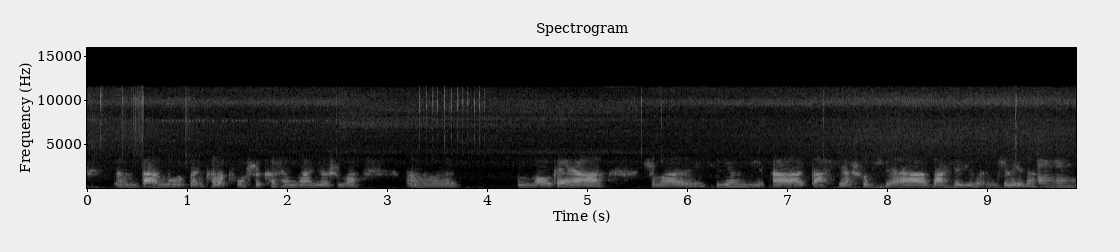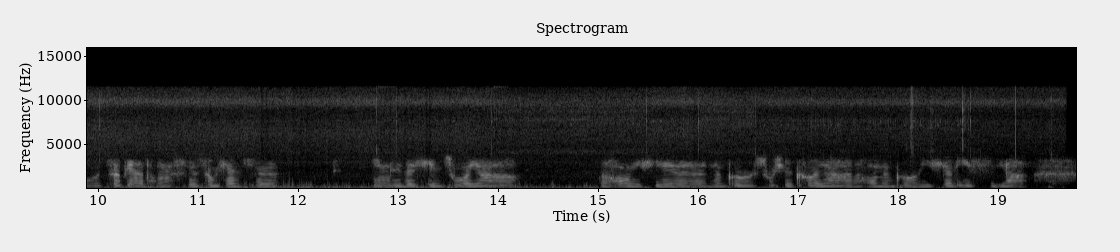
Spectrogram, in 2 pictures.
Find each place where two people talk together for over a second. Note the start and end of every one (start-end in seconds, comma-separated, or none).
none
